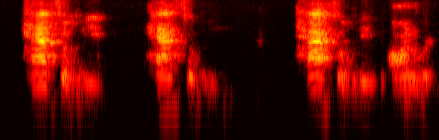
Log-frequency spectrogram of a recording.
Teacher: a three-part foot the first being stressed last two unstressed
